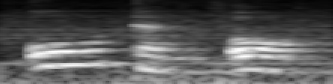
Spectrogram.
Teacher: Kemudian berdasarkan posisi bibir, ada vokal bulat, vokal yang diucapkan dengan bentuk bibir bulat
